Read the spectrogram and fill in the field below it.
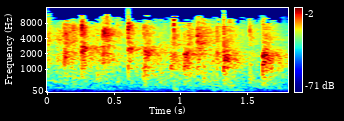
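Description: A crowd clapping together, a dense, steady patter of many hands with crisp overlapping slaps that holds an even loudness throughout.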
